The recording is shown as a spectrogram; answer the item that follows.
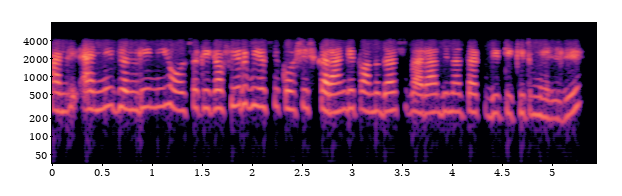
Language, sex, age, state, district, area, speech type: Punjabi, female, 18-30, Punjab, Fazilka, rural, conversation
